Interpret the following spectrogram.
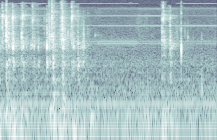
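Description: Faint computer keyboard typing: soft keystrokes at the start, a short pause about a second in, then a few more keystrokes near the end.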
